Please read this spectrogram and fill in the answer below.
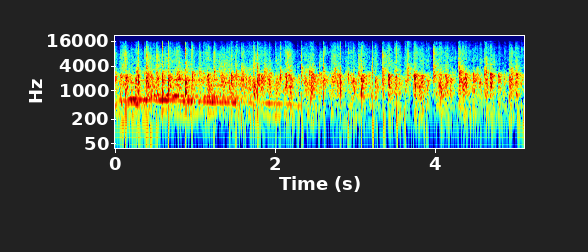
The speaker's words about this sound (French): Ils sont ensemble sur la scène du Théâtre de Paris à l'affiche de Localement Agité, une pièce idéale pour lutter contre les dépressions passagères. Applaudissements pour Lisa Martineau et Thierry Frémont.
